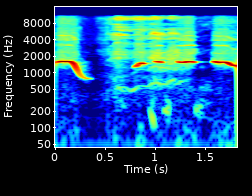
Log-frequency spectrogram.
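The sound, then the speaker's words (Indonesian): A person whistles a short melodic tune, clear, with sustained pitched notes that glide and pause between phrases; no one speaks. “Tiga, tidak boleh ngaheot. Ngaheot siul, siul.”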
